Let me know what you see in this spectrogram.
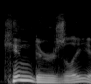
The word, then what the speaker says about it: Kindersley: Let me get it right. Kindersley is the proper way to pronounce it.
